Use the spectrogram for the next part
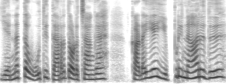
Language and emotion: Tamil, disgusted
